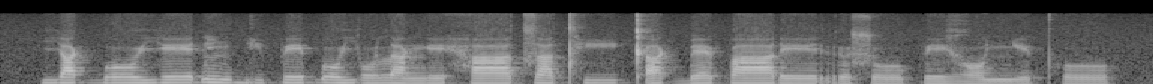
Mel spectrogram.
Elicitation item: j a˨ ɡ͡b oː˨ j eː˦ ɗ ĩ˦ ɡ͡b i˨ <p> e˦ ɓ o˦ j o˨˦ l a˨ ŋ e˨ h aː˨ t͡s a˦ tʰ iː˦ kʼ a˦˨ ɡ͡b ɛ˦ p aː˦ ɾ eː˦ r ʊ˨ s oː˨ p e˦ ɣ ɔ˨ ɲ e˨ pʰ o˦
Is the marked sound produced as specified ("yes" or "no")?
yes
